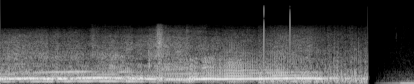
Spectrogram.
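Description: Car engine running at high, nearly steady revs, its pitch dipping slightly about a second in, then cutting off abruptly near the end. A low steady hum follows it.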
